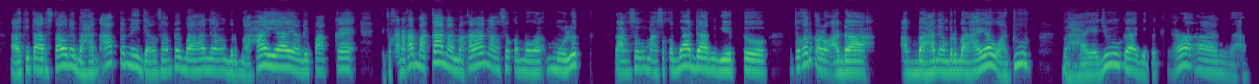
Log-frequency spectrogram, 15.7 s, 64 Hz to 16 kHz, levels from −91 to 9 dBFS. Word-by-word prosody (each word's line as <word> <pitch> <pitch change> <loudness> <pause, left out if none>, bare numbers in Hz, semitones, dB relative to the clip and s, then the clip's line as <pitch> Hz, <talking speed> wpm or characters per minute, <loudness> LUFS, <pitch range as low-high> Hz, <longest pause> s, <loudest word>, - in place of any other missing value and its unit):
eee, 135 - +1
kita 180 +1 0
harus 160 - -11
tahu 215 +3 +7
nih, 210 - +1
bahan 140 +2 -7
apa 250 +2 -4
nih? 215 -3 -1
Jangan 145 -1 -3
sampai 160 +6 -3
bahan 165 +1 +1
yang 165 0 -2
berbahaya 195 - +3 0.2
yang 165 - -2
dipakai, 165 +3 -4 0.3
itu - - -16
karena 135 +4 -4
kan 220 - +4
makanan, 220 0 +2
makanan 205 +10 +1
langsung 185 -1 -6
ke 160 - -4
mu 145 -1 -1
mulut, 180 +6 0 0.4
langsung 180 +6 -4
masuk 150 0 -7
ke - - -3
badan 195 -4 +5
gitu. 155 -1 0 0.2
Itu 175 +5 -3
kan 240 +8 -1
kalau 160 - +1
ada 145 0 +3 0.4
a - - -5
bahan 150 +2 -1
yang 150 - -1
berbahaya, 155 +8 +3
waduh, 230 - -2 0.4
bahaya 120 +2 -5
juga 225 -2 +1
gitu, 130 -1 -10 0.2
heeh, 170 -8 -1 0.2
gak 120 - -18
165 Hz, 165 wpm, -23 LUFS, 145-205 Hz, 0.4 s, tahu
